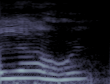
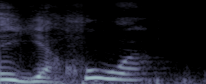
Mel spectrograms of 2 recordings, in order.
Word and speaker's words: Yahuwah: Y, H, W, H, não significa Yahweh, é Yahuwah. O último H é Yah. Então, aquele que pronuncia 3 letras, fala Yahu. Mas são 4 letras. Que é pronunciado Yahu. Yahuwah. Então, 3 letras é Yahu. 4 é Yahuwah.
